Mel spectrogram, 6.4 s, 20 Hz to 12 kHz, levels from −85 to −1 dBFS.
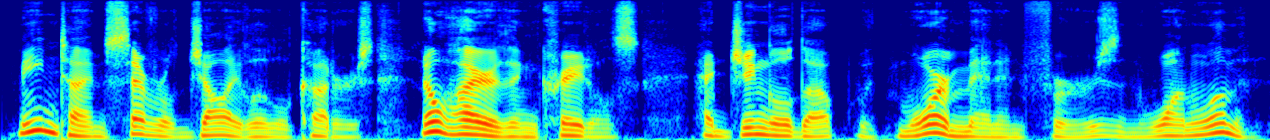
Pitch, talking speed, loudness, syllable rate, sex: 130 Hz, 190 wpm, -20 LUFS, 5.7 syllables/s, male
